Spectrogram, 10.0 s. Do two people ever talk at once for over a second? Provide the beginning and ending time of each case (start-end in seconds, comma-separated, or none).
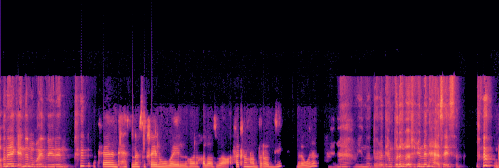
none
